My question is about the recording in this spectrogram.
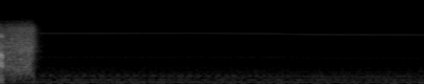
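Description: A voice cuts off in the first half-second, then near silence on an aircraft intercom feed: faint hiss with a thin, steady high-pitched whine and a fainter lower one, sinking very slightly in pitch. No engine noise comes through.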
